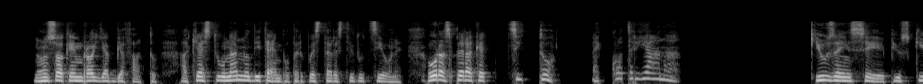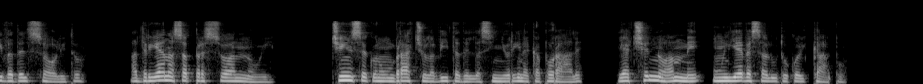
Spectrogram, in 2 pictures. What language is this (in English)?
Italian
